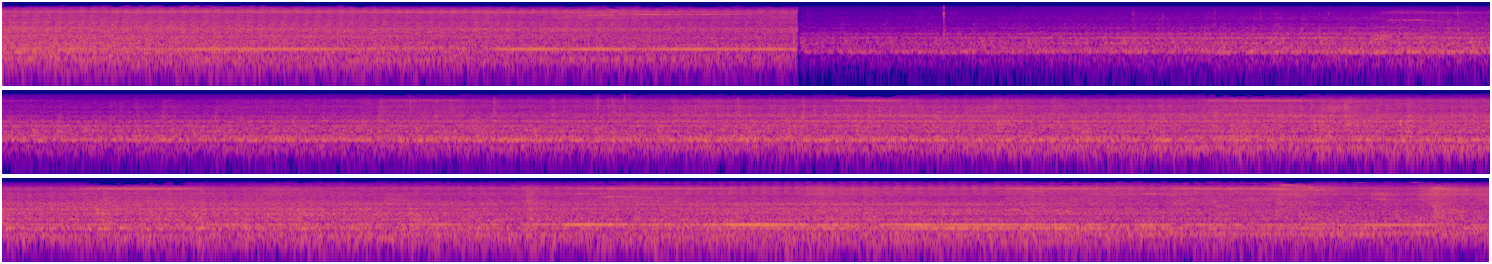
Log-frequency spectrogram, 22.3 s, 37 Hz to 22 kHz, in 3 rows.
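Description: A Tyne and Wear Metrocar (Class 994) running past on the track. After a sudden cut about four seconds in, another Metrocar approaches and pulls into the platform. Its sound grows steadily louder, with a thin steady whine over the rail noise.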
